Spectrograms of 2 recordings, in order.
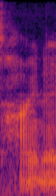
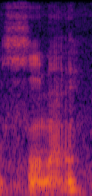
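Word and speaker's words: Heine: Dan for whatever reason could not pronounce hai na he kept saying he nee but again I went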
